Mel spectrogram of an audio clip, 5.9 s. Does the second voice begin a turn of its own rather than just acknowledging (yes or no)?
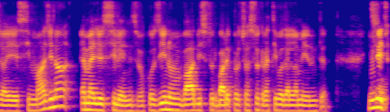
no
